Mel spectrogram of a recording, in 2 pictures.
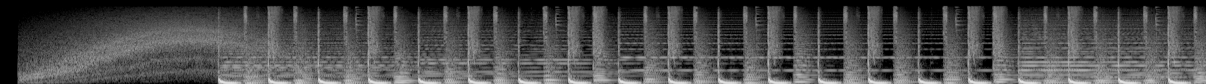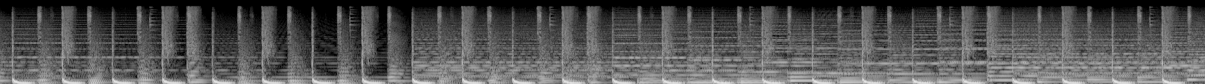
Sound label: monobass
